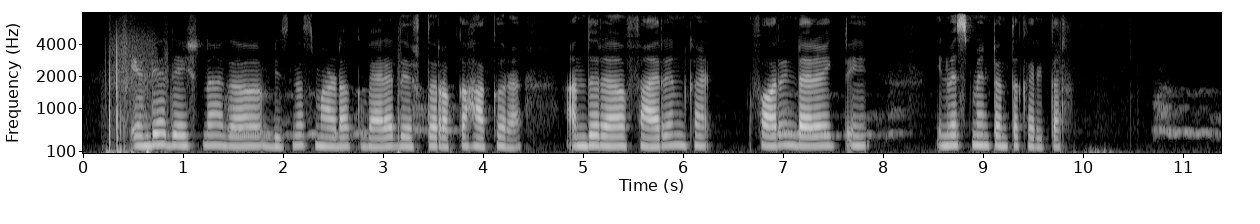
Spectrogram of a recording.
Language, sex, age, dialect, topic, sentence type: Kannada, female, 18-24, Northeastern, banking, statement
